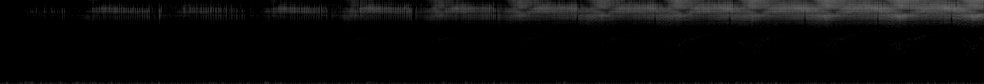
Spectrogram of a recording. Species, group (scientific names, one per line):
Stenobothrus lineatus
Orthoptera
